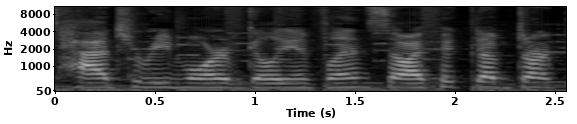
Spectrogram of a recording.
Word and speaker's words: Gillian Flynn: that'd be great number five dark places by gillian flynn and yes that's how you pronounce it because i googled it i had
